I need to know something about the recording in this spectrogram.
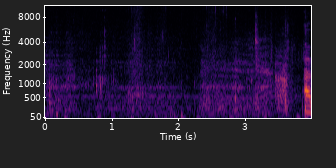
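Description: Faint, soft handling sounds of fingers pushing diced mozzarella into a pocket cut in a raw beef cut, with a few light knocks near the end as a ceramic bowl is handled.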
